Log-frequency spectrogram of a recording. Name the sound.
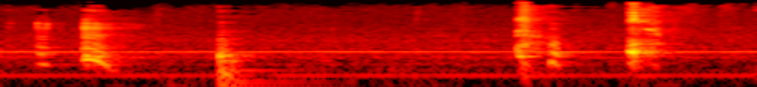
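coughing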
